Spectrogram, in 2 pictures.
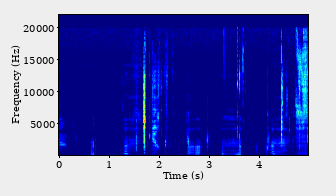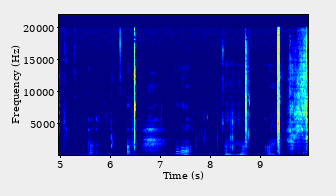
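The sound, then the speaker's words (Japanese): Saliva gathering in a mouth, heard as many quiet wet clicks, smacks and slurps in irregular bursts separated by short silences, close and intimate with no voice over them. “ちょっとだけ待ってくださいね。今唾溜めますから。”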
